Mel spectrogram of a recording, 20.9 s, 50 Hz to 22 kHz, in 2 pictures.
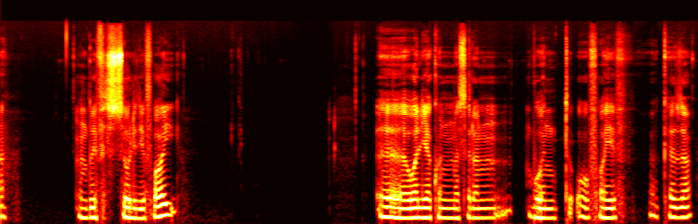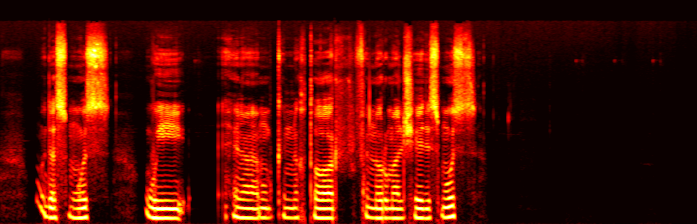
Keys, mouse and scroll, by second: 0.1 Tab, 0.8-2.8 drag, 3.8 ctrl+a, 5.9 click, 7.2 click, 7.6 click, 8.1 click, 9.3 click, 10.3-11.3 right drag, 13.3 click, 14.1 click, 14.9-15.6 scroll down 2, 15.6 click, 16.3 click, 19.1 click, 19.7 click, 20.3 click.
